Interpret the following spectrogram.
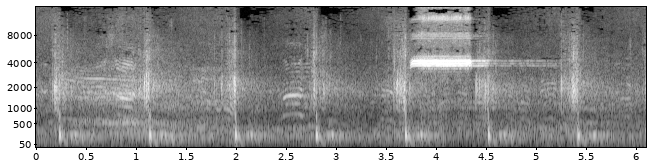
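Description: A large supporters' drum beaten in a steady beat, a little faster than one stroke a second, over crowd voices. A whistle blows once, about four seconds in.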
